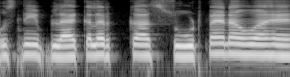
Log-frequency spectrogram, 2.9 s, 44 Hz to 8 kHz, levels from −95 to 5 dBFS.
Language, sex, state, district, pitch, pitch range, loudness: Hindi, female, Haryana, Rohtak, 195 Hz, 180-200 Hz, -14 LUFS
